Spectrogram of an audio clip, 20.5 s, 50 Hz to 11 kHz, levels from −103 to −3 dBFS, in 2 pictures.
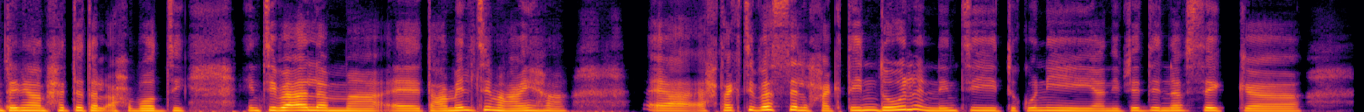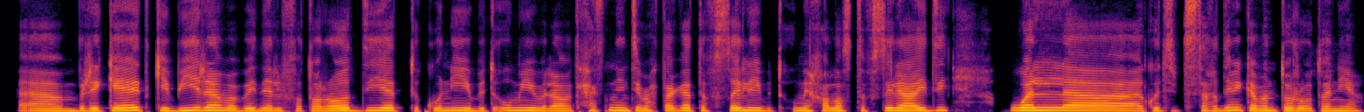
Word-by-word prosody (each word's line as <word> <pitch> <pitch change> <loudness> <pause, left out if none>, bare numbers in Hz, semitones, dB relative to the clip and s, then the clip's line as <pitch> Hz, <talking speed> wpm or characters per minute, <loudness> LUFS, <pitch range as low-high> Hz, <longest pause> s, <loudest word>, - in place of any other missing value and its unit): تاني 245 +2 +4
عن 245 -2 +2
حِتّة 255 0 0
الإحباط 230 0 0
دي، 225 +2 -5 0.5
أنتِ 245 +2 0
بقى 260 +1 +8
لمّا 230 -4 +2
آآ 225 0 -1
اتعاملتِ 235 +7 +1
معاها، 230 -4 0 0.6
آآ 230 -3 -1
احتجتِ 260 +7 -2
بس 305 +2 +3
الحاجتين 265 +1 0
دول 295 +6 +4
إن 260 -9 -1
أنتِ 240 +2 -3 0.2
تكوني 240 0 -2
يعني 220 0 -4
بتدّي 245 +3 -3
لنَفْسِك 245 0 -1 1.2
آمم 215 -1 -3
بريكات 240 +4 +2
كبيرة 255 +2 +2
ما 245 -1 +1
بين 225 +1 0
الفترات 225 +1 0
ديّة 245 +4 +2
تكوني 235 +1 -2
بتقومي 245 +3 -2
ولما 225 -1 -2
تحسّي 240 +2 -9
إن 255 - +1
أنتِ 245 0 +1
محتاجة 235 +1 -1
تفصِلي 240 +1 0
بتقومي 235 +3 -4
خلاص 230 0 -2
تفصِلي 240 +2 -1
عادي 240 +2 +1 0.4
والّا 245 -3 +3
كنتِ 230 -2 -7
بتستخدمي 230 +5 -3
كمان 235 0 0
طُرُق 230 -1 0
تانية؟ 215 -2 -3
235 Hz, 140 wpm, -23 LUFS, 225-250 Hz, 1.2 s, بقى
